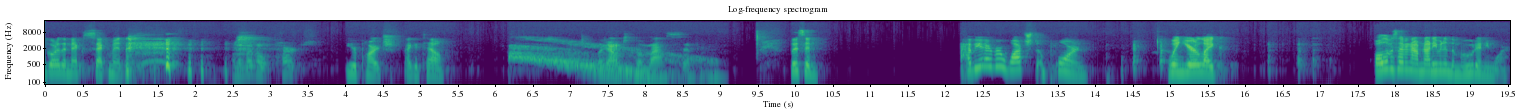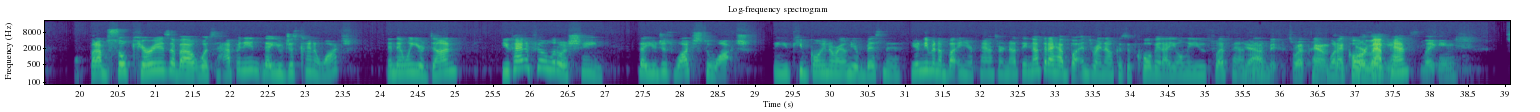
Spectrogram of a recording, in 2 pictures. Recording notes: Sorry about the audio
